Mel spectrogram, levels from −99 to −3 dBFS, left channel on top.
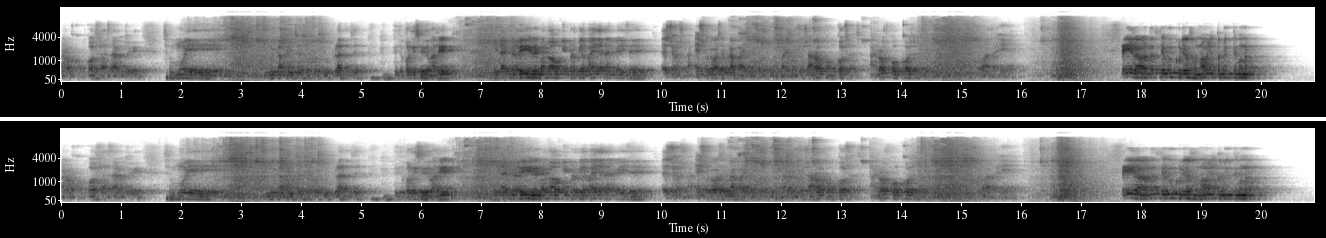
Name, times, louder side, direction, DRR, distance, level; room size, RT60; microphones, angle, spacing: voice 1, 0.0-3.1 3.4-5.0 5.6-6.4 6.8-9.7 10.0-13.2 13.5-14.5 15.2-15.9 16.6-16.8 17.4-17.7, left 1 dB, 45° left, -1 dB, 0.6 m, -27 dB
sound 1, 2.0-4.5 6.5-8.2 9.5-9.6 10.6-12.7 13.3-13.7 14.1-15.6 16.1-17.5, right 2 dB, 75° right, 0.9 m, -31 dB
voice 2, 7.6-8.0 17.7-19.8, left 1 dB, 90° left, 1 dB, 0.6 m, -20 dB
4.6 x 2.6 x 2.7 m, 0.99 s
head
